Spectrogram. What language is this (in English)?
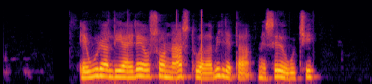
Basque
